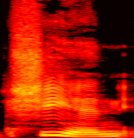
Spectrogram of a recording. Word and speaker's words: Shein: Shein is a fast fashion brand. It is pronounced Shein, as it began as She Inside, which I don't know what that means.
